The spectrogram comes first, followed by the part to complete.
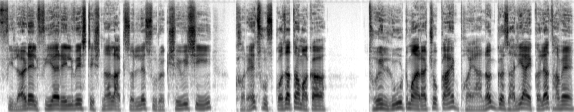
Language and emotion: Goan Konkani, fearful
